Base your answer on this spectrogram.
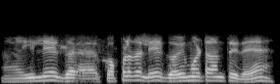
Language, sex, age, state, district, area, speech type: Kannada, male, 60+, Karnataka, Koppal, rural, conversation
